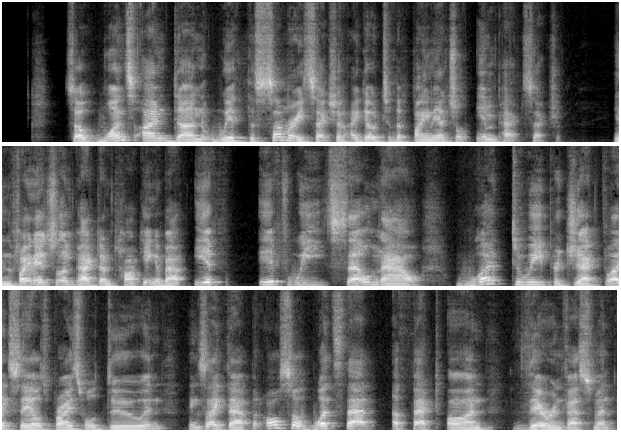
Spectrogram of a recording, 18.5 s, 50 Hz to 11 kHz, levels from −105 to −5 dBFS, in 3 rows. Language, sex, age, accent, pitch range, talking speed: English, male, 40-59, American, 130-175 Hz, 155 wpm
